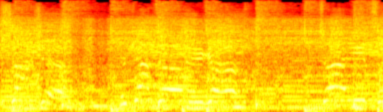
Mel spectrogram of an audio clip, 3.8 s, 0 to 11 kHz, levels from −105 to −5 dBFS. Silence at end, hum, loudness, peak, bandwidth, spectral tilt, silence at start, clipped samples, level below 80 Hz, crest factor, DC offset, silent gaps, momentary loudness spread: 0 s; none; -14 LUFS; 0 dBFS; 11 kHz; -4 dB/octave; 0 s; under 0.1%; -30 dBFS; 14 dB; under 0.1%; none; 6 LU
